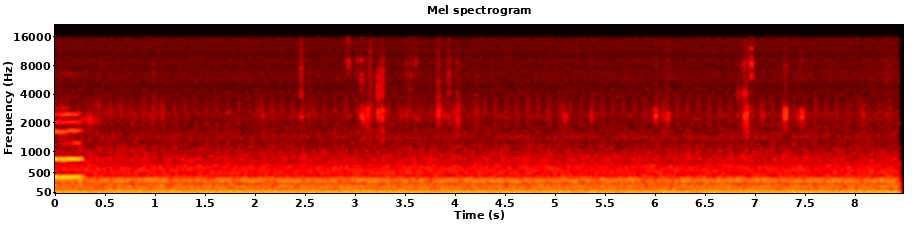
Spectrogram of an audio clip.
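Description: Steady low hum of a car's interior with the vehicle running, with a few faint light clicks.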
